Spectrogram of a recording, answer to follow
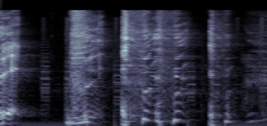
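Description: A run of coughs: one about half a second in, then a quick cluster of short coughs around a second in, as a mock fit of disgust, over quiet background music.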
